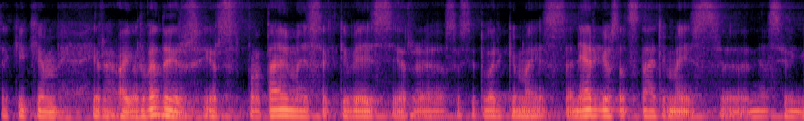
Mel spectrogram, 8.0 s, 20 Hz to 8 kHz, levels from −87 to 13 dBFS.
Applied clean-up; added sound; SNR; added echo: none; none; none; reverberation time 1.1 s.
